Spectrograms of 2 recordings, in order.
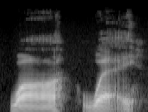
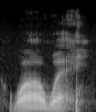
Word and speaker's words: Huawei: in one of the world's biggest tax companies wah way Huawei that's how you pronounce that I looked it up the Erasmus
